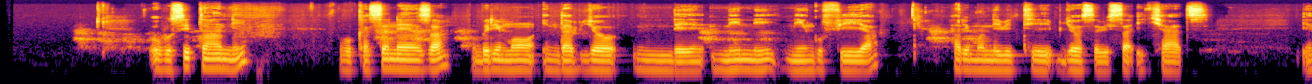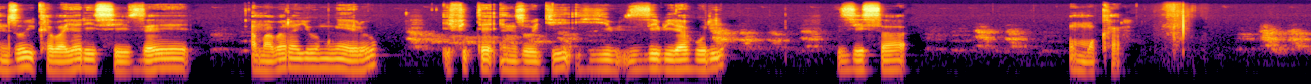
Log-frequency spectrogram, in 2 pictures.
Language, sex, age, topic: Kinyarwanda, male, 18-24, finance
